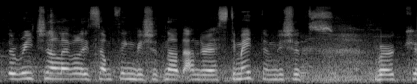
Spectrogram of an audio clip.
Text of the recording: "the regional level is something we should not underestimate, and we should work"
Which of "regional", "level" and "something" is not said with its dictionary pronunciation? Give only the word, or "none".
none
